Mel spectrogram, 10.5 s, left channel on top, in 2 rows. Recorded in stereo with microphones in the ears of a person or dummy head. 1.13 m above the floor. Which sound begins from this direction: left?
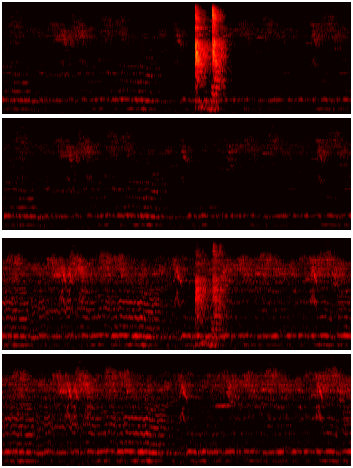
A clap, at 2.9 s.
